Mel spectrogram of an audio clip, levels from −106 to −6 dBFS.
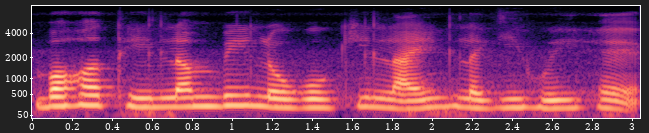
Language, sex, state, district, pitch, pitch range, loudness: Hindi, female, Madhya Pradesh, Dhar, 195 Hz, 180-210 Hz, -21 LUFS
